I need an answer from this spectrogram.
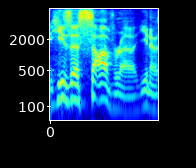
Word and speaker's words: PSOVRA: So he's a Savra, silent P like pterodactyl.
